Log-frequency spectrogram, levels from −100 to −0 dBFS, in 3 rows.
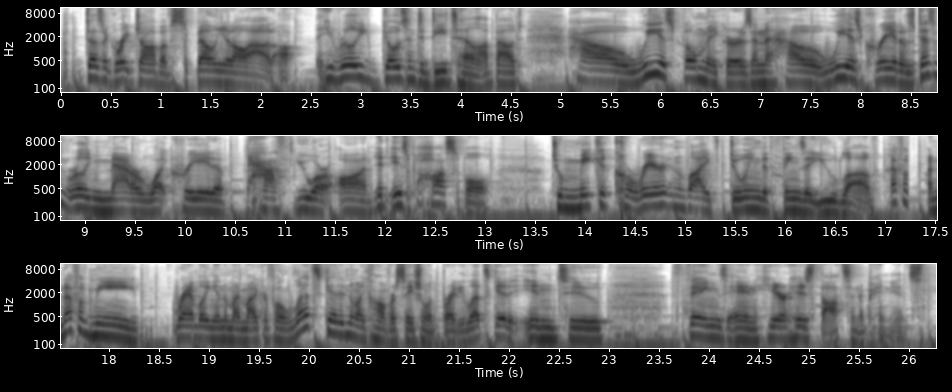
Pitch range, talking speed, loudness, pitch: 120-150 Hz, 170 wpm, -21 LUFS, 135 Hz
